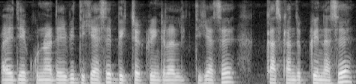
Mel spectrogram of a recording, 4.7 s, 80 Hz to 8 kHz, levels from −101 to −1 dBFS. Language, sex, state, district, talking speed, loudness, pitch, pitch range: Nagamese, male, Nagaland, Dimapur, 190 wpm, -17 LUFS, 120 Hz, 115-125 Hz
